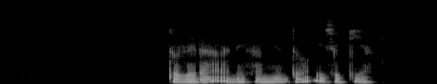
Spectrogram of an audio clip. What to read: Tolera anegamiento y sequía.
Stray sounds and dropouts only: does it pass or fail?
pass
